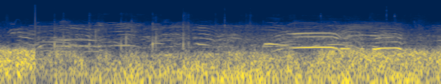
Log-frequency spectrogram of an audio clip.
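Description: Sideline game sound at a soccer match: a steady rumble of wind on the microphone, with indistinct shouts and calls from players and spectators. The sound jumps abruptly a moment in, where the footage is cut.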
